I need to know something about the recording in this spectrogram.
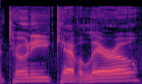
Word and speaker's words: Tony Cavalero: I'm your host, Rab himself, and I'm sitting here today with actor Tony Cavalero. Nailed it, dude. Got the pronunciation perfect.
